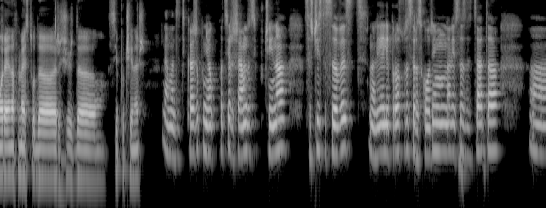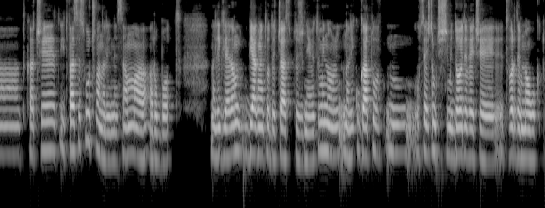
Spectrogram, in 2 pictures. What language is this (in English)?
Bulgarian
